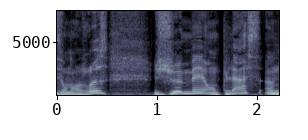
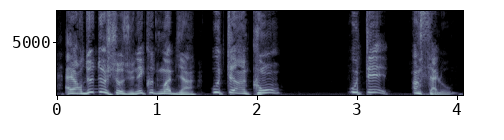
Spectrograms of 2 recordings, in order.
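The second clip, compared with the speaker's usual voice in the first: higher, hard-edged mock menace; imitated threatening Tapie; 7 semitones higher than usual. On the phone, Tapie threatens the journalist: mock angry menace. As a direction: lay down the ultimatum like an angry boss.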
